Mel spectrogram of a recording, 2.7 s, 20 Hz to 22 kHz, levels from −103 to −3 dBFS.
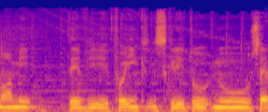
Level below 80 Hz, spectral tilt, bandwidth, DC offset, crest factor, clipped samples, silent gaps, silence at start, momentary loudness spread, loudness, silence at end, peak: -48 dBFS; -6.5 dB/octave; 15 kHz; under 0.1%; 14 dB; under 0.1%; none; 0 s; 6 LU; -23 LUFS; 0 s; -8 dBFS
